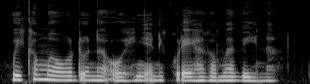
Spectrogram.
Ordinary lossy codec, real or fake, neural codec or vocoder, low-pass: none; real; none; none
